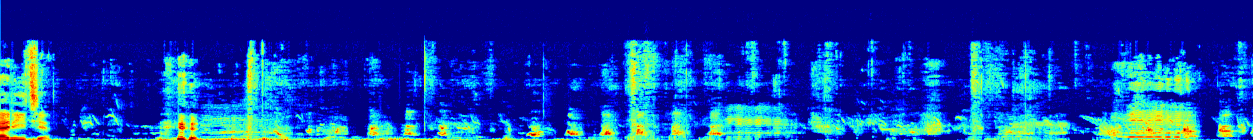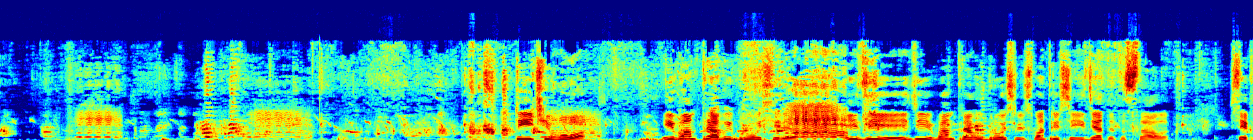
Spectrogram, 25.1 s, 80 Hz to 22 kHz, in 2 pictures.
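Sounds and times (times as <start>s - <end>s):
hens clucking: 0.1s - 25.0s
goats bleating: 7.2s - 7.9s, 13.2s - 13.9s, 14.9s - 15.7s, 20.0s - 21.0s.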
